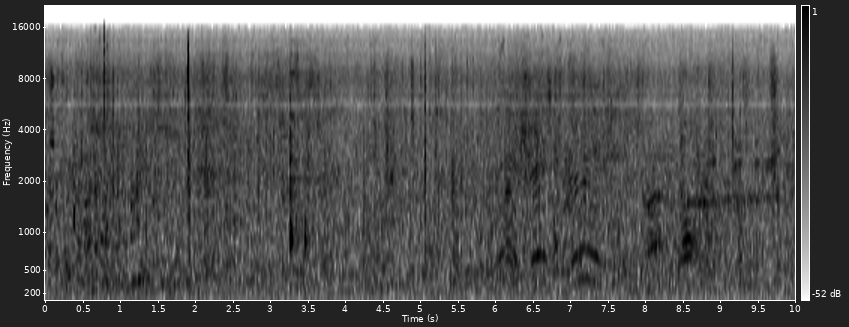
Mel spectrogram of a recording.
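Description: Footsteps shuffle on pavement as a group walks slowly.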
